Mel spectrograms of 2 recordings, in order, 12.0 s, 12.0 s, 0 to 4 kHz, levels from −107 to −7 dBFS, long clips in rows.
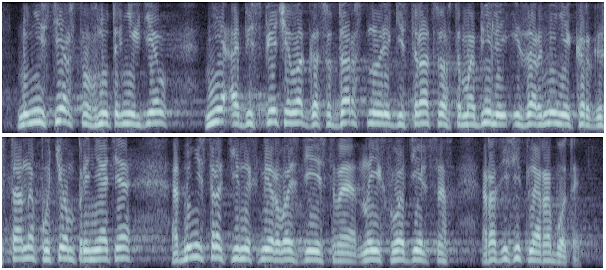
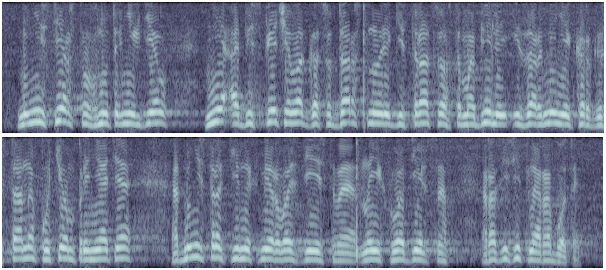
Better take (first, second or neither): first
